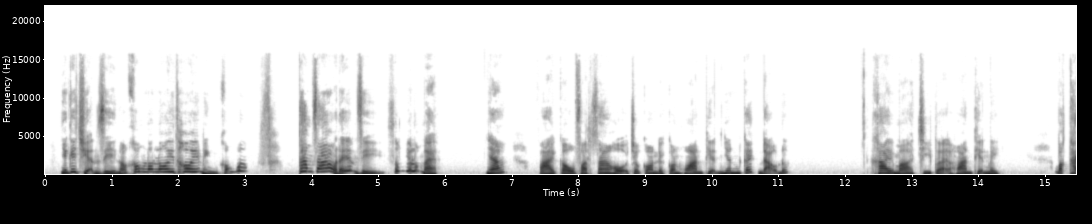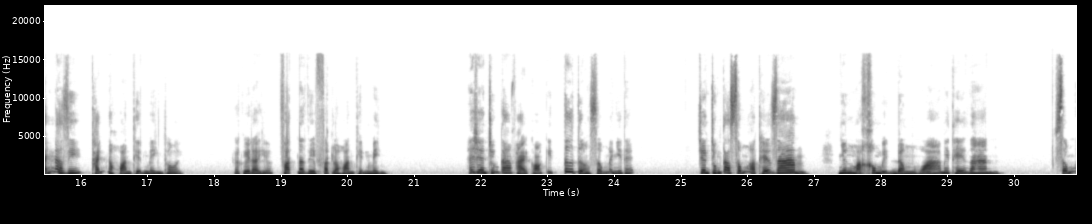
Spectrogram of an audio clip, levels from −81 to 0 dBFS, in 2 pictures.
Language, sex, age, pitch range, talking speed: Vietnamese, female, 30-49, 205-295 Hz, 185 wpm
